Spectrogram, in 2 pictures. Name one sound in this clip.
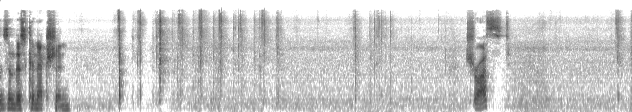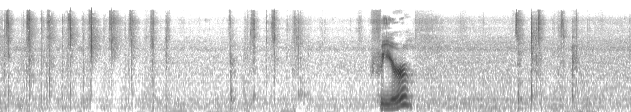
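Cards shuffle and riffle softly.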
